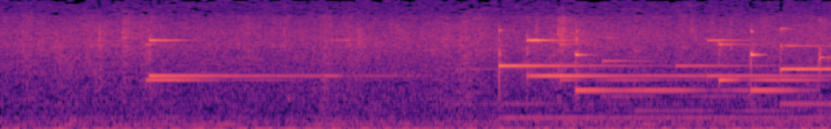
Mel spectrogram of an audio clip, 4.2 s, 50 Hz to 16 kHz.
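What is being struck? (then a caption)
Bamboo wind chime. A small, hollow bamboo tube wind chime, held by its string in the fingers, is shaken and swung so its inner clapper strikes the tube. A single bright chime tone rings out first, followed by a denser cluster of overlapping clear, ringing tones centered around 1.2 kHz. The tones decay over about half a second above a steady low background noise.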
